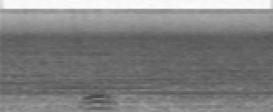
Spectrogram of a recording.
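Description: Egg incubator's circulation fan running, a steady, even rushing noise with a faint hum.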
